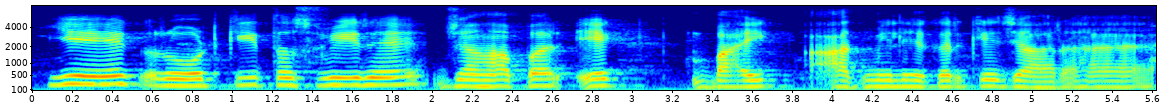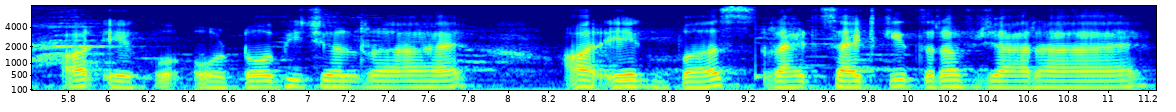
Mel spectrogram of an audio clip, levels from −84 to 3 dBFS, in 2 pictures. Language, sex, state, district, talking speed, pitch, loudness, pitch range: Hindi, female, Bihar, Kishanganj, 175 wpm, 170 Hz, -28 LUFS, 165-185 Hz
